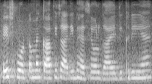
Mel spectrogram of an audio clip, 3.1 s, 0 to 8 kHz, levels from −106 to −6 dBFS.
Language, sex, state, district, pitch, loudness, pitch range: Hindi, female, Haryana, Charkhi Dadri, 230 Hz, -16 LUFS, 220-245 Hz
